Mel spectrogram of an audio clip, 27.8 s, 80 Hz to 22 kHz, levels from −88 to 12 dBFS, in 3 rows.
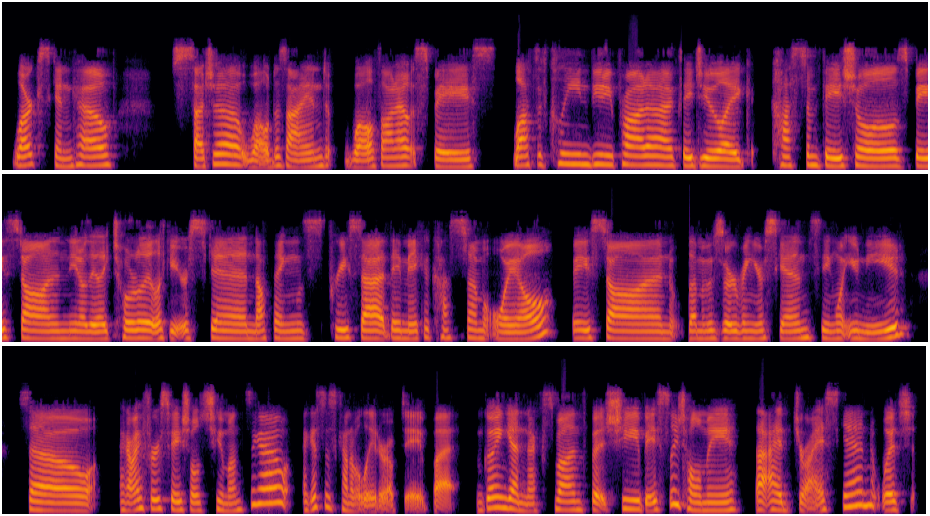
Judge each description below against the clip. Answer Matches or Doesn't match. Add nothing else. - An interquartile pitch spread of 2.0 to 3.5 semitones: Matches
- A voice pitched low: Doesn't match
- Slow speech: Doesn't match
